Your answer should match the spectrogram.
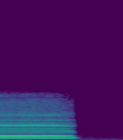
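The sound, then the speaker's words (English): A single loud, steady blast of an authentic Strasburg Railroad train whistle, blown by a person aboard a railroad train car, with a bright, multi-toned chord that lasts under a second and cuts off abruptly, leaving near silence. “It is an authentic train whistle from the Strasburg Railroad when I visited when my kids were little,”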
